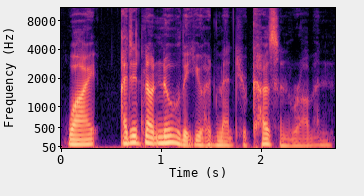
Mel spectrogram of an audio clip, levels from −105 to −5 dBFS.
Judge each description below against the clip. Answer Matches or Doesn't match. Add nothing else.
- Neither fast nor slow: Doesn't match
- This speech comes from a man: Matches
